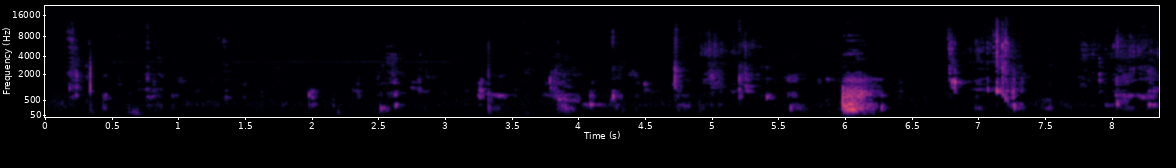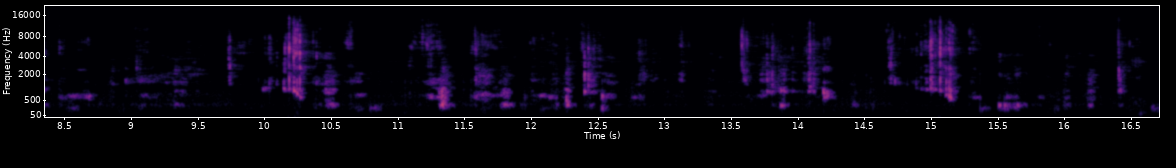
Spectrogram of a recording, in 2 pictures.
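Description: A person chewing a sub sandwich and crunching potato chips, with irregular crisp crunches.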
